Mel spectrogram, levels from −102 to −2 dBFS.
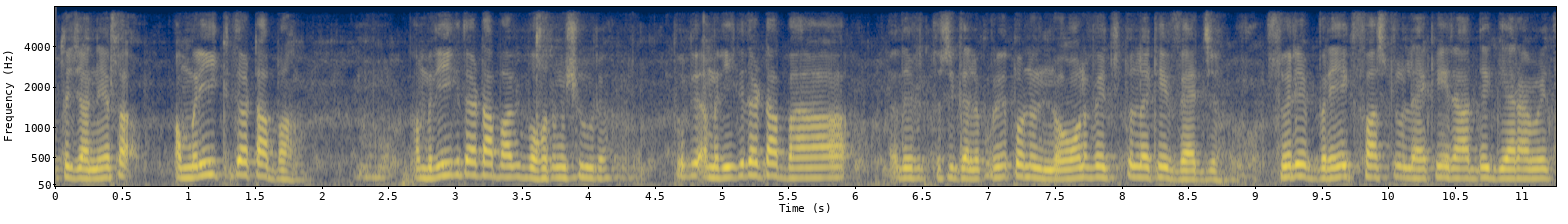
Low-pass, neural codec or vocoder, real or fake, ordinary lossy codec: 7.2 kHz; codec, 16 kHz, 4.8 kbps, FACodec; fake; none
